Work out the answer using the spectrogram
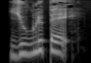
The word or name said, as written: julebag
